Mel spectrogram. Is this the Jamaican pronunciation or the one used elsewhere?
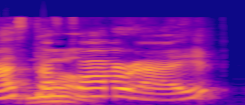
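Jamaican. The name is said the Jamaican way. This is how it is said where the faith began. "the Jamaican pronunciation because of where it originated"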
